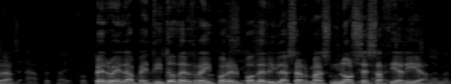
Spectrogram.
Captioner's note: speaking in a foreign language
